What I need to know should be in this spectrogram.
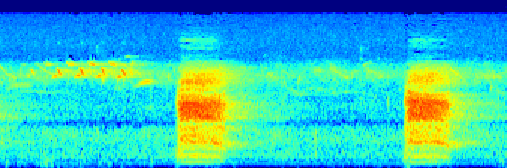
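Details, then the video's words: A roe deer buck (Capreolus capreolus) gives two hoarse, rasping barks about two seconds apart. "Stirnu āža "riešana" - "Лай" самца косули - Barking Roe Deer"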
